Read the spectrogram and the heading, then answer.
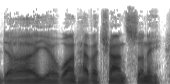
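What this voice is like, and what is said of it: Put-on Scottish accent. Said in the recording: “I don't know why I'm doing a Scottish accent. I was supposed to be Irish”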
